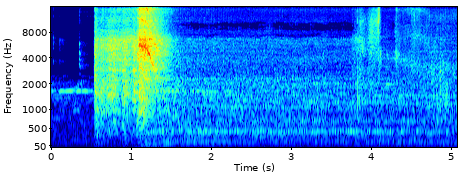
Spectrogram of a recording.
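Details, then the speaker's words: Proton Saga MC2, early-morning cold start: short crank, engine catches with a bright metallic whir, an extra abnormal noise after starting, fading into steady idle; owner wonders if it is a starter problem, cause unclear. "if you start the engine early morning there's an abnormal sound this sound is abnormal there's an additional sound after the engine is start could this be a stutter problem"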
